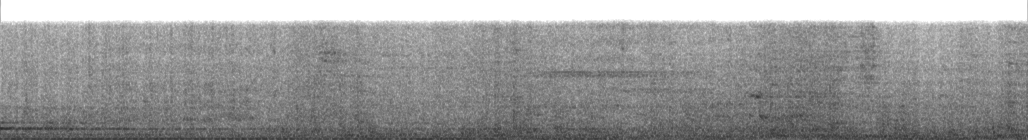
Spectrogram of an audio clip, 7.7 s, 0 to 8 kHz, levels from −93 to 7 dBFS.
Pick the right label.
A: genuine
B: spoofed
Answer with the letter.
A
